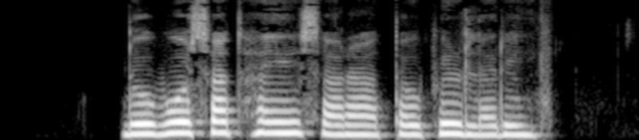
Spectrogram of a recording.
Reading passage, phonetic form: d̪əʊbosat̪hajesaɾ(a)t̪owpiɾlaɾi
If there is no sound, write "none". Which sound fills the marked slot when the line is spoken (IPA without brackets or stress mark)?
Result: a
